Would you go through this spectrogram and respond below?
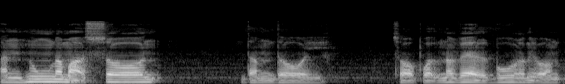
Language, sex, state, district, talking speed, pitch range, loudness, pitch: Mizo, male, Mizoram, Aizawl, 105 wpm, 85-110 Hz, -18 LUFS, 100 Hz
